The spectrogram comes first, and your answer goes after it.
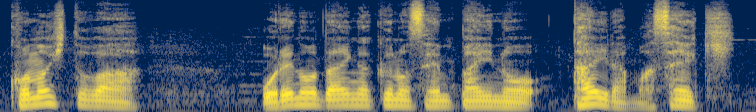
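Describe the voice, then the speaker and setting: Speaking slowly at a fairly high pitch, with faint music behind him, a twenty-something man voices the earnest trainee tour guide who narrates and leads an audio drama, answering politely though a little flustered.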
